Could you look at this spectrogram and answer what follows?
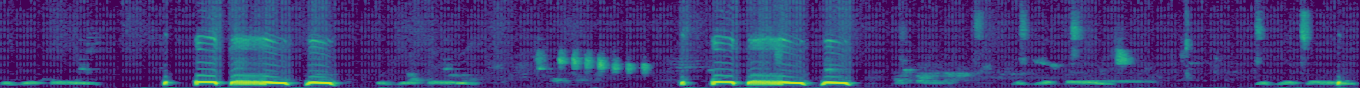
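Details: A spotted dove, an old wild-caught decoy bird used to lure others into traps, gives a low, hollow cooing phrase: a short note, a long loud coo, then two clipped coos, repeating about every five seconds with softer murmured coos between.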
